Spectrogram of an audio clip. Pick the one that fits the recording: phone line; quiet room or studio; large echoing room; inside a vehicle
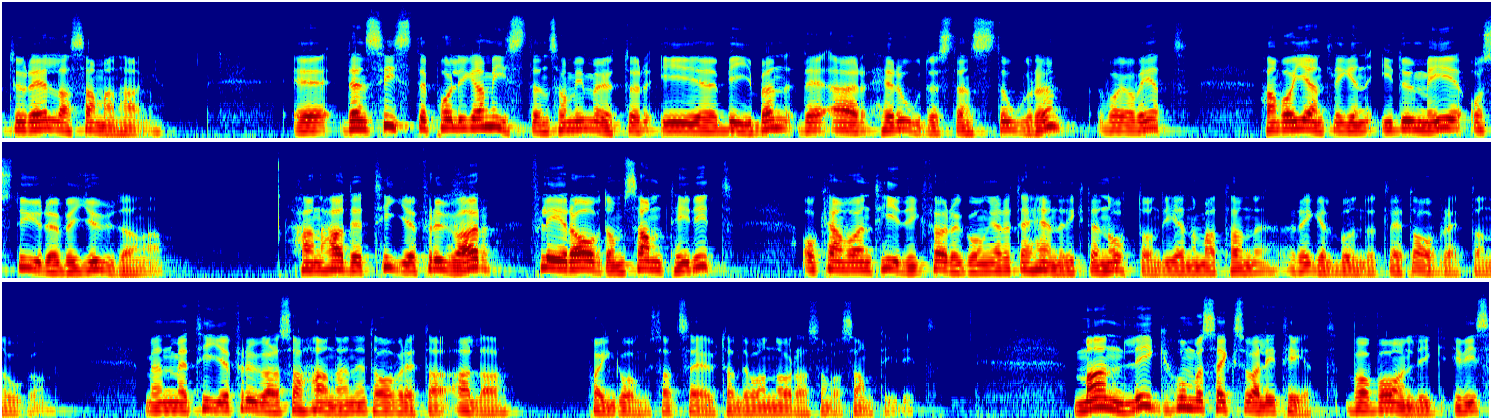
large echoing room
